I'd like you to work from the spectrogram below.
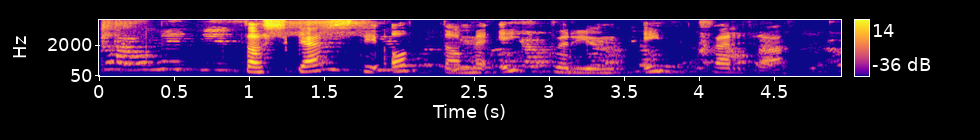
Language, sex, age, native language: Icelandic, female, 18-19, Icelandic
